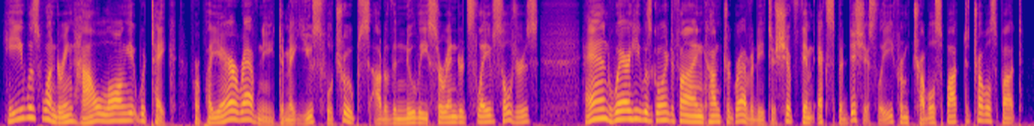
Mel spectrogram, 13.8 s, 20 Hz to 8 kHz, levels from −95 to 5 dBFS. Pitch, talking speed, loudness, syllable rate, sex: 130 Hz, 175 wpm, -18 LUFS, 4.9 syllables/s, male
